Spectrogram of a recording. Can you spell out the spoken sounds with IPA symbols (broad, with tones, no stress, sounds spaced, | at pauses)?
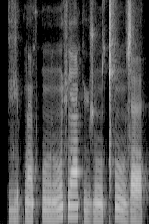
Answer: vʲ ø˨ kʷ æ̃ː˨ xʷ p ũː˨ ɾ ũː˨˦ fʲ æ̃ː˦ k y˨ ʒ ũː˨ ǀʰ ũː˦˨ z æ˦˨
